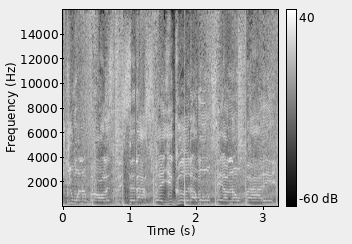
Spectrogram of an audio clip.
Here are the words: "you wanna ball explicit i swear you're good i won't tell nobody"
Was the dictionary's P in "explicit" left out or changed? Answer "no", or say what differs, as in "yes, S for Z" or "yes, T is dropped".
yes, P is dropped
